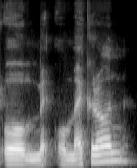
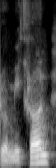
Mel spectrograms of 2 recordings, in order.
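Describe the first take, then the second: First: Omicron as "oh-MACK-ron"; "mac" pronunciation. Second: Omicron as "oh-MEE-kron"; short-i pronunciation. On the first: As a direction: stumble into Omicron with "mack" in the middle. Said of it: "some people are calling it". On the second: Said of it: "some are calling it Omicron". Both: Shown as a demonstration.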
